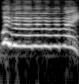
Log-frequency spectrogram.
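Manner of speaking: very high, loud voice cutting in, repeating. Mocking an orbiter who comes on and tries to talk like Destiny: Destiny impression. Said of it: "he starts trying to talk like Destiny".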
